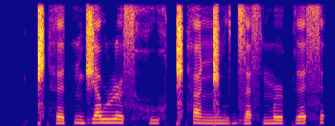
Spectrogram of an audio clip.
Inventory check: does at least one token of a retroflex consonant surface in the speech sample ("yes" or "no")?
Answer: yes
